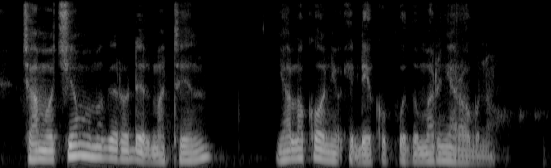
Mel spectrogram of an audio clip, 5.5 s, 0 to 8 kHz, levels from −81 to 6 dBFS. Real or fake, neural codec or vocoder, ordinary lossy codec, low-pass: fake; codec, 16 kHz, 2 kbps, X-Codec, WavLM features, trained on Multilingual LibriSpeech; none; none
